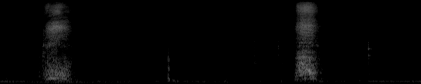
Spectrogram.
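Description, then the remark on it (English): Two sharp, breathy sneezes from a cold, about two and a half seconds apart, fairly loud, with faint sniffs and small clicks in the quiet between them. “Anyone else have the sniffles this time of year when it goes from hot to cold overnight?”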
